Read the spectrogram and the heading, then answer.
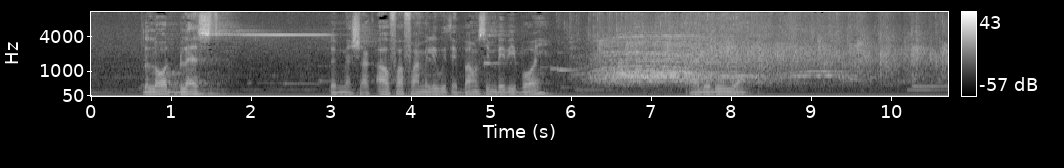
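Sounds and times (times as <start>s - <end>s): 
speech: 0.6s - 1.8s, 3.0s - 5.8s, 7.5s - 8.4s
church congregation clapping celebrating a baby boy's dedication: 5.9s - 10.7s.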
